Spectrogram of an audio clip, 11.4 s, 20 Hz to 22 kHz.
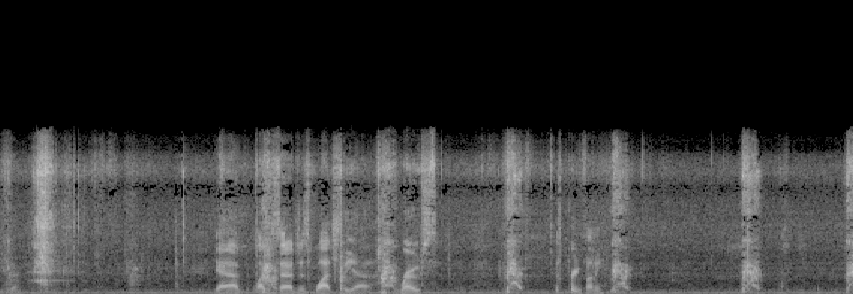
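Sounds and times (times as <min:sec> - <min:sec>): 
speech: 0:02.9 - 0:05.9, 0:06.8 - 0:08.6, 0:09.9 - 0:10.2
old female dog on medication coughing: 0:03.5 - 0:03.8, 0:05.0 - 0:05.4, 0:06.7 - 0:07.1, 0:08.1 - 0:08.5, 0:09.9 - 0:10.5.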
